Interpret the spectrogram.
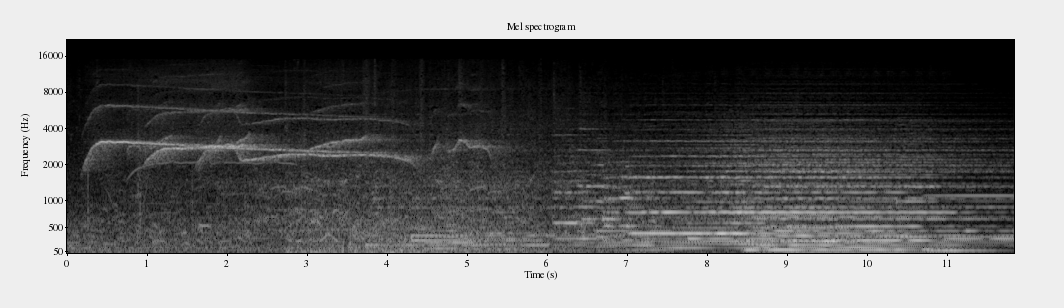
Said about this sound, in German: Dann steckt sie beide Finger in den Mund und pfeift gellend. Und die anderen stimmen mit ein.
